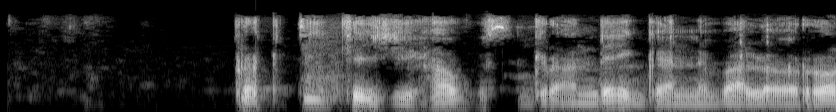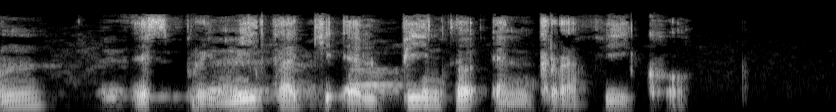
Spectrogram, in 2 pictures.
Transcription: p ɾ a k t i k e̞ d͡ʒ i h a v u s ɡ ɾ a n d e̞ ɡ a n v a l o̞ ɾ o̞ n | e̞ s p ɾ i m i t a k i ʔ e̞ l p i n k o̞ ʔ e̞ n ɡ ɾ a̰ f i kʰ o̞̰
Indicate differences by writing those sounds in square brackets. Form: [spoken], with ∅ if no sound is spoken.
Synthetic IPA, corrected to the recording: p ɾ a k t i k e̞ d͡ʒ i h a v u s ɡ ɾ a n d e̞ ɡ a n v a l o̞ ɾ o̞ n | e̞ s p ɾ i m i t a k i ʔ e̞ l p i n [t] o̞ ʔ e̞ n ɡ ɾ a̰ f i kʰ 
